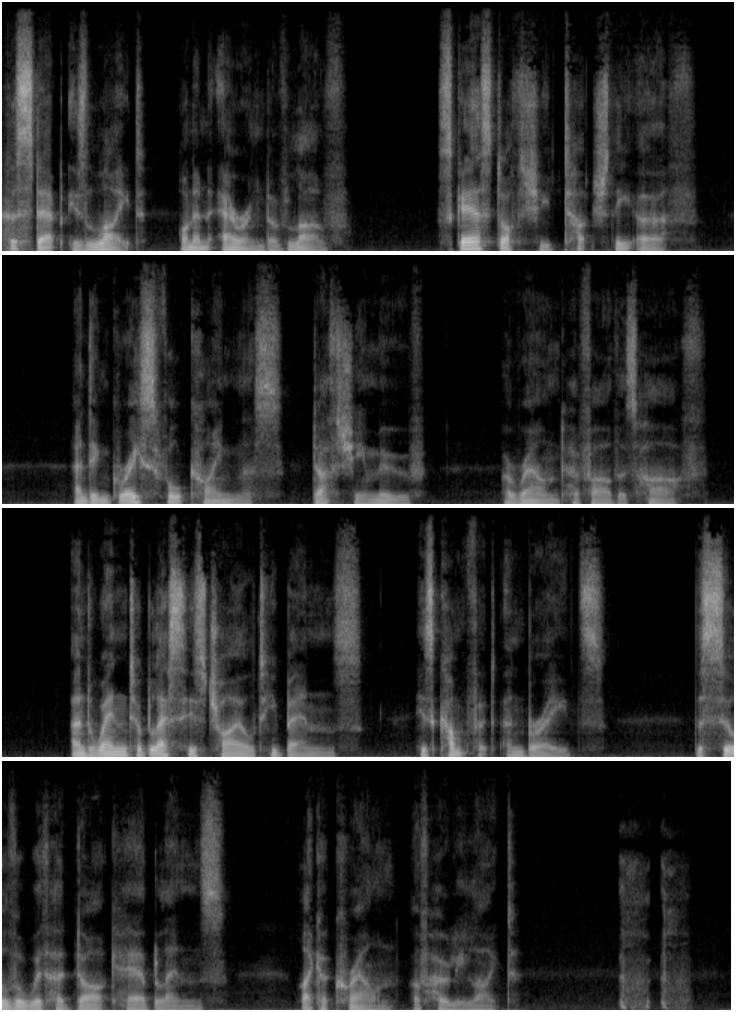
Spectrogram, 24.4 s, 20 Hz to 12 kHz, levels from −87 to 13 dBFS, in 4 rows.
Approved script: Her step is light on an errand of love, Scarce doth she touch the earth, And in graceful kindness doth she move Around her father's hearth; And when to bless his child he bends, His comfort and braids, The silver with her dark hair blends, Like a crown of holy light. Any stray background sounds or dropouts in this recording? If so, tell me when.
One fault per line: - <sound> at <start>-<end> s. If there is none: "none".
- cough at 23.4-24.1 s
